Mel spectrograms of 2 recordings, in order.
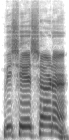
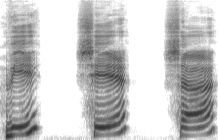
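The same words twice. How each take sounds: First: Said in the usual way. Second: विशेषण stretched into slow syllables. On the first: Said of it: "read whole". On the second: Shown as a demonstration. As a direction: draw out विशेषण. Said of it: "spelled out then read". (धीरे-धीरे अक्षरशः)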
